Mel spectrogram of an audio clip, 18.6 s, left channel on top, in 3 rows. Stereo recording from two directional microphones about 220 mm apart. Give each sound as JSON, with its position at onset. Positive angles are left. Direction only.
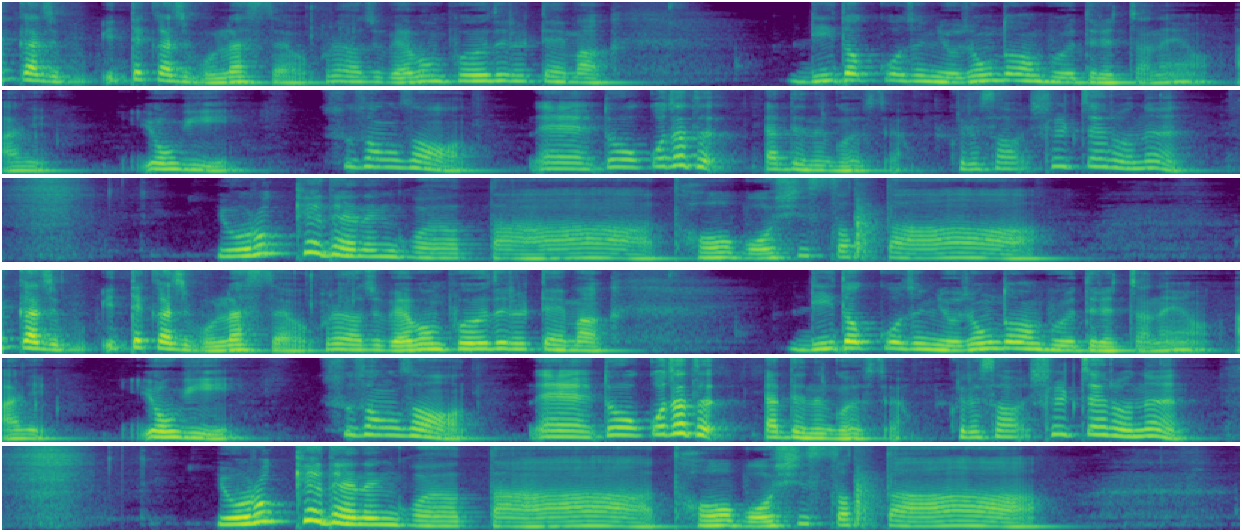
{"t": 0.1, "sound": "a woman's voice", "side_deg": -30}
{"t": 1.5, "sound": "a woman's voice", "side_deg": -40}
